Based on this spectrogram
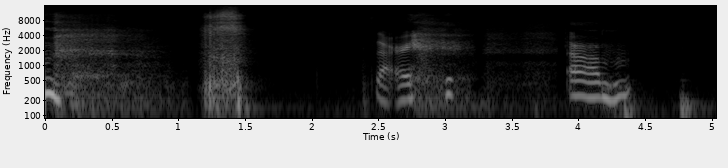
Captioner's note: sniffling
